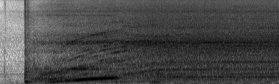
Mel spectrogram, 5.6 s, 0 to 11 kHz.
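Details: RENNER RS TOP 7.5 kW screw air compressor, 2013, just under 5,000 hours, regularly maintained with new air/oil separator, oil and air filters, starting: rising whine over two seconds, then smooth even hum, no knocks or rattles; normal.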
